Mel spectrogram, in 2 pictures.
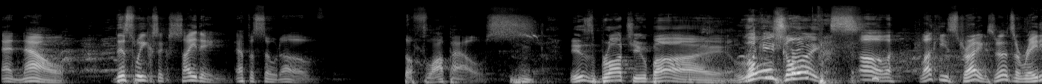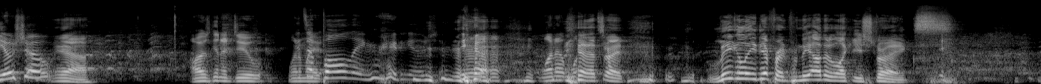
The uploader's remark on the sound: We continue to exploit our vault of unreleased live shows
